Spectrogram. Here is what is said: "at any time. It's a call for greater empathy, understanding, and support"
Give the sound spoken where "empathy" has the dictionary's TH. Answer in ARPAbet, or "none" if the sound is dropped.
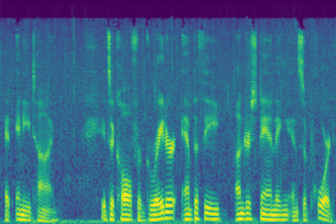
TH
